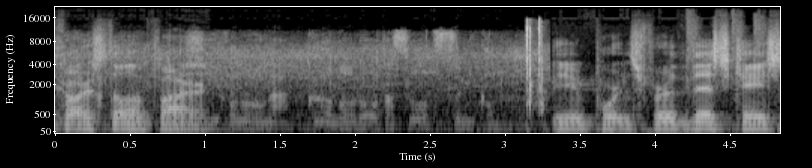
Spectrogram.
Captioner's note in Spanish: el comentarista habla en idioma extranjero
